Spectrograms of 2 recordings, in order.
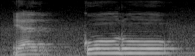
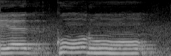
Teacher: ra itu berharkat dhammah diikuti oleh waw yang bersukun, maka dia dibaca 2 harkat juga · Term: mat tabi'i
